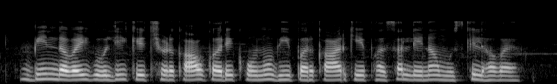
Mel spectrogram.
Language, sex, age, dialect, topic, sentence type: Chhattisgarhi, female, 18-24, Western/Budati/Khatahi, agriculture, statement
